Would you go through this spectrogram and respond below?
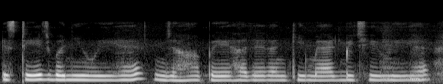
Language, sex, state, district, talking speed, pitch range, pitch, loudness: Hindi, female, Jharkhand, Ranchi, 175 wpm, 195-210 Hz, 200 Hz, -15 LUFS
